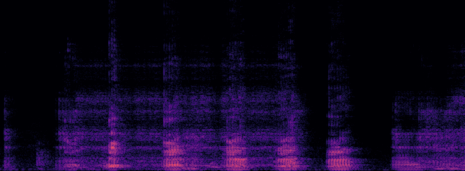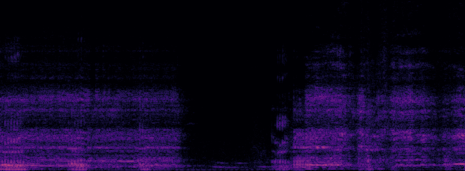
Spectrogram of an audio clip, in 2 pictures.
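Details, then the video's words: Pig from Indonesia oinking, breathing and eating: a steady series of rhythmic, rough grunts about every half second, then prolonged harsh, raspy squeals with a short quiet gap between them. "Pig Sound Effects Oink Oink, Breathing & Eating"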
